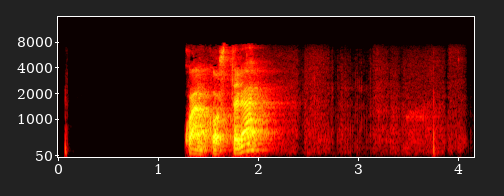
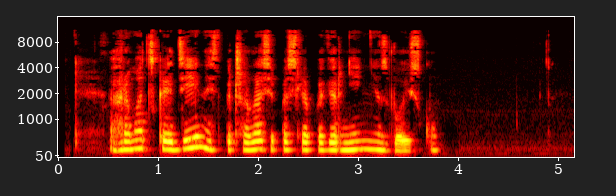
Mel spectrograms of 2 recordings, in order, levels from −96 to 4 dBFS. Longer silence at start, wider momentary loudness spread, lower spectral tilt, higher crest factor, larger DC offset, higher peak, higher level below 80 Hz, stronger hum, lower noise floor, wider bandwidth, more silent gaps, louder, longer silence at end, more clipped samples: first, 1.3 s vs 0.55 s; first, 23 LU vs 9 LU; about the same, -3.5 dB/octave vs -4.5 dB/octave; first, 22 dB vs 16 dB; neither; first, -4 dBFS vs -8 dBFS; about the same, -70 dBFS vs -72 dBFS; neither; first, under -90 dBFS vs -70 dBFS; second, 8.2 kHz vs 11.5 kHz; neither; first, -19 LUFS vs -23 LUFS; first, 2 s vs 1.35 s; neither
